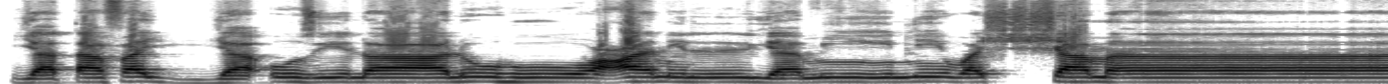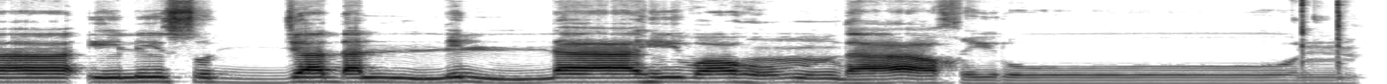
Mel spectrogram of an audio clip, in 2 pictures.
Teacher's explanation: اور اس کے بعد لفظ اللہ سے پہلے زیر ہے، لفظ اللہ کو ہم نے باریک کر کے پڑھنا ہے۔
